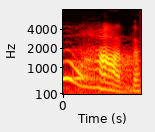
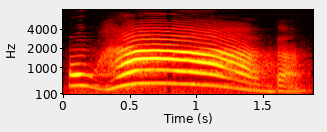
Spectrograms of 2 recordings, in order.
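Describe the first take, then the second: First: Said in the usual way. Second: Honrada with RA held very long, high and loud; calling the word. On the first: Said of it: "é simplesmente chamar". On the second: Shown as a demonstration. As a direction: shout out "Honrada", stretching the ra. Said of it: "O ra é a sílaba mais". (chamar "Honrada" alto, alongando o ra)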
